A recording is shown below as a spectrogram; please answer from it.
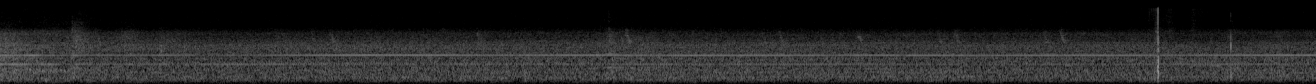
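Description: A bare, caseless desktop PC running, its CPU cooler and power-supply fans giving a steady whirring with a thin steady high whine over it. A single sharp click near the end.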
